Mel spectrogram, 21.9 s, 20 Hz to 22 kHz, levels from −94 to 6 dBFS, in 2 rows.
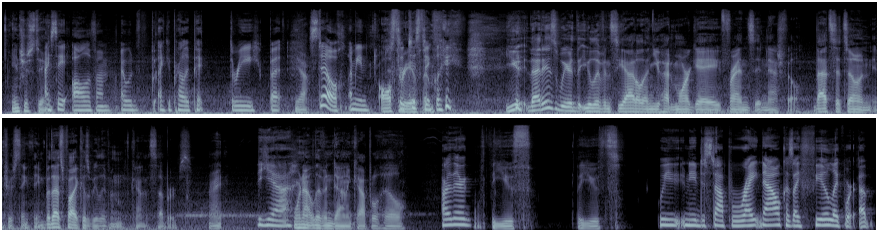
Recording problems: wind in the background; noticeable; until 16 s; 20 dB below the speech

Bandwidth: 16.5 kHz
